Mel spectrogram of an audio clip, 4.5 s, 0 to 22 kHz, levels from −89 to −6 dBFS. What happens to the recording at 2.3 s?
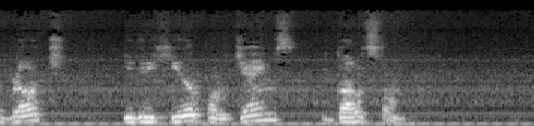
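Nothing goes wrong at 2.3 s: the speech carries on intact through that moment, with no dropout, click or distortion to be heard.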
